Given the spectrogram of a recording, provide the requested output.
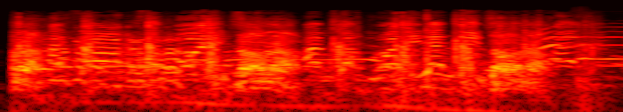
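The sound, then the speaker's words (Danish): A large crowd of Sudanese protesters demanding democracy chants and shouts together in loud, rhythmic bursts, while a young woman in a white dress, standing on a car roof in front of the military headquarters, sings above the roar of many voices, energetic throughout. “sudaner gå på gaden og kræve demokrati, og nogen kan måske netop huske den her unge kvinde klædt i en hvid kjole, der stod på et biltag foran militærets hovedkvarter og sang og, og blev ansigtet på den progressive bevægelse.”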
